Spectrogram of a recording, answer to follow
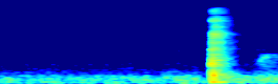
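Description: Near silence, then about one and a half seconds in a single short, sharp breath noise from a man.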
